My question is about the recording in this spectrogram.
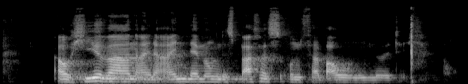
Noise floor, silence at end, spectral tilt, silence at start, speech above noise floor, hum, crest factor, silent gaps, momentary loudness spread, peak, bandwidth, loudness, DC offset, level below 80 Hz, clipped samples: -55 dBFS; 0.45 s; -4.5 dB/octave; 0.6 s; 34 dB; none; 20 dB; none; 13 LU; -2 dBFS; 16 kHz; -21 LUFS; under 0.1%; -60 dBFS; under 0.1%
